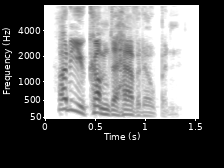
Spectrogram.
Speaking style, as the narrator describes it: Utterson, and then sharply

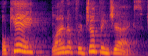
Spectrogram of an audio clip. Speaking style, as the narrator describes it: she yells at the top of her lungs

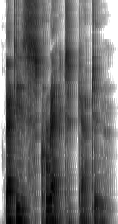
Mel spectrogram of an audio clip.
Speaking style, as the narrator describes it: Goro said slowly

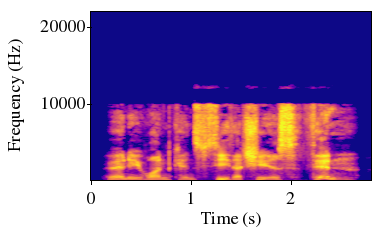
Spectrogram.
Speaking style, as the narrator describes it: muttered the king

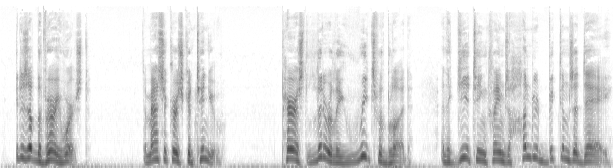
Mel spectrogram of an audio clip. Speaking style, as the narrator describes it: he said sadly

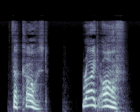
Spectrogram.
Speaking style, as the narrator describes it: panted

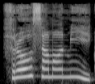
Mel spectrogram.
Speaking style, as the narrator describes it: cried Avery

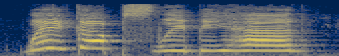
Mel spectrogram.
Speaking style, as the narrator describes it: shouted her brother Eddie from her doorway

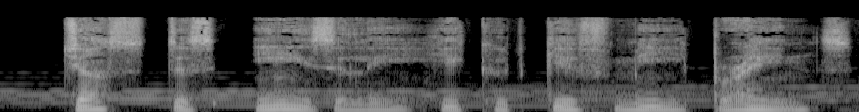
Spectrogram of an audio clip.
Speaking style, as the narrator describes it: said the Scarecrow

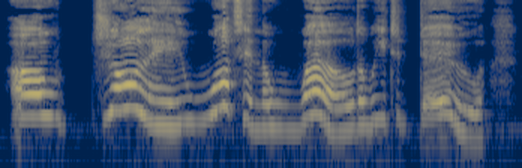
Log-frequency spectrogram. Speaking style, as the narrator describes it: cried Tiptoe

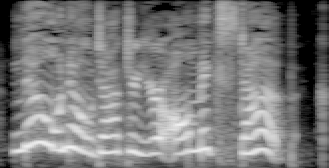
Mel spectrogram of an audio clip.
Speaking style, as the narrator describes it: cried Mrs

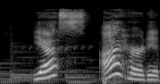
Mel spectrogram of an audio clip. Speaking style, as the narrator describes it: answered Don

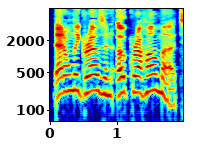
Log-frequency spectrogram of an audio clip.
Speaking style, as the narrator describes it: Tamika shouted, cracking up

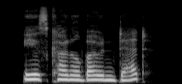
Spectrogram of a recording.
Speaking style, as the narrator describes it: said the smith quite calmly

